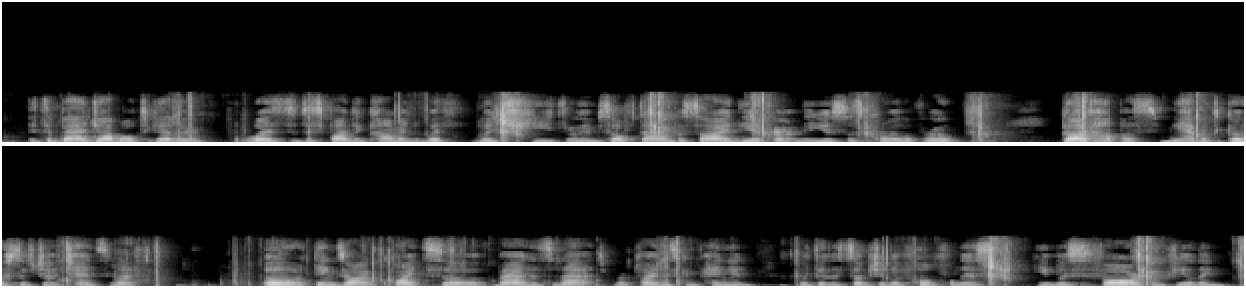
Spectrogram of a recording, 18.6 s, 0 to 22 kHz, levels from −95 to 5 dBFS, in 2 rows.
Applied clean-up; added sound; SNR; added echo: classical method log-MMSE.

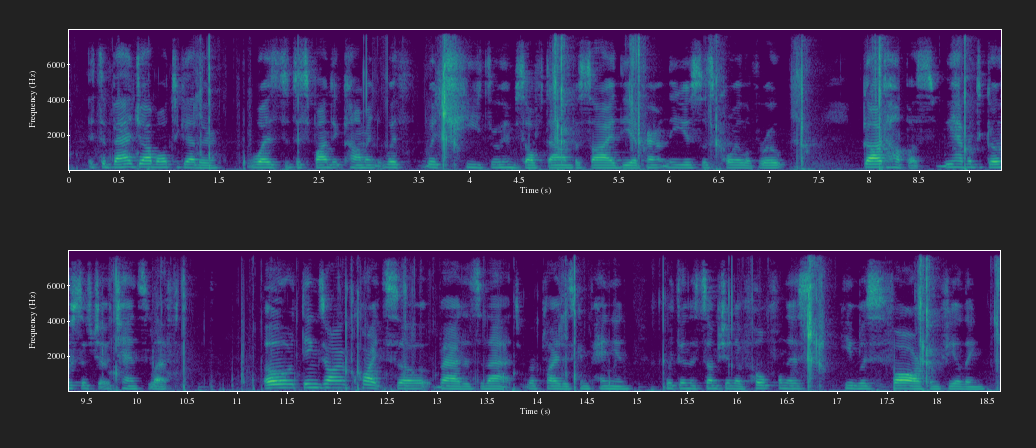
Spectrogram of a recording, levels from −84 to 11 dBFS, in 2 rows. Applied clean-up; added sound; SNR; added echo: none; Chewing, mastication; 8 dB; none.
